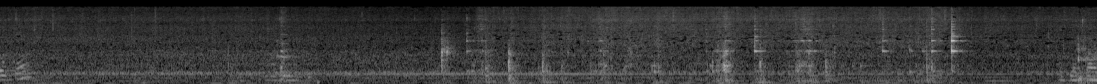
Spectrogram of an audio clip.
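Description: Onions frying in oil with ginger-garlic paste for a Khandeshi-style cluster bean dish, a steady low sizzle broken by scattered sharp stirring clicks and scrapes, moderately close.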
